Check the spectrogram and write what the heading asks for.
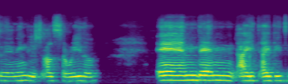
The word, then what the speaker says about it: El Cerrito: i had no idea that that's how you pronounce it in english al cerrito and then i i did something just like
